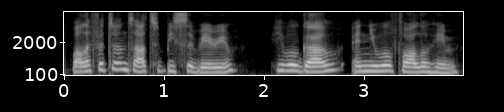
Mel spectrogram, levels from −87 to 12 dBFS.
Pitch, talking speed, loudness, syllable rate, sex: 205 Hz, 240 wpm, -18 LUFS, 5.6 syllables/s, female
